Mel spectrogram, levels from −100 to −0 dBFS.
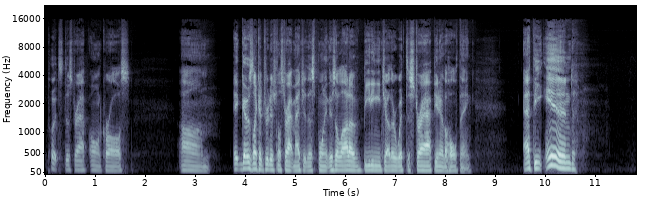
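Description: From 0.56 to 1.6 s, and again from 3.92 to 5.8 s, automatic gain rising lifts the level by about 4 dB and then about 5 dB. The gain control judged the input too quiet and raised it gradually. Voice and background noise swell together, which separates this from a talker moving closer.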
